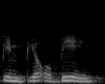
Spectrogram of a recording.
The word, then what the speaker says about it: Bimpio'obi: And in my language, it's pronounced Bimpio'obi.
